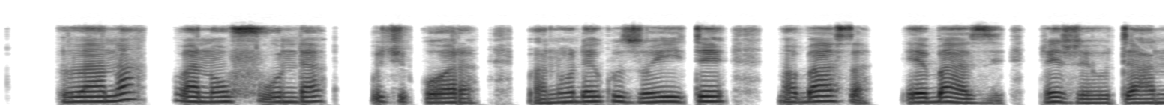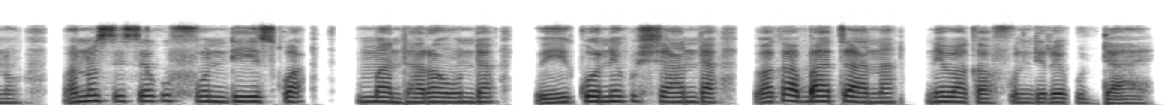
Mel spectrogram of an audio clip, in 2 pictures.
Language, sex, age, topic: Ndau, female, 25-35, health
